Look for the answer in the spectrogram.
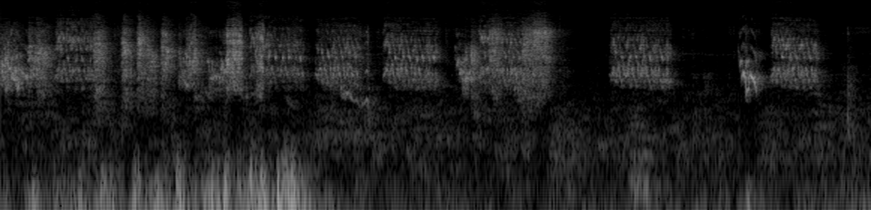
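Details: Budgerigar song of rapid, buzzy chattering phrases in repeated bursts about half a second to a second long, separated by brief pauses, with low thumps and rustling early on.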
